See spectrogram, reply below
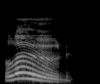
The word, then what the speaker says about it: lun: Reason number two, the root for this Hebrew word for grumbling is loon. It's actually L-U-N, but it's a long U.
